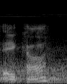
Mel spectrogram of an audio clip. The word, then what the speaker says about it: Eka: The second was named Eka, I'm using the Japanese pronunciation, who was formerly a general of the army.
